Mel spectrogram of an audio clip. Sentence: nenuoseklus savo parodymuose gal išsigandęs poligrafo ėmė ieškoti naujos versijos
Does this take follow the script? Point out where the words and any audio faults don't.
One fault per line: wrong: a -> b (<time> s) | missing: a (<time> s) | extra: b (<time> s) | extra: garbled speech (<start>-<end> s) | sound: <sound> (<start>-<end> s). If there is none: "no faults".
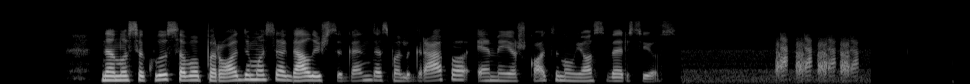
sound: laugh (7.8-8.6 s)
